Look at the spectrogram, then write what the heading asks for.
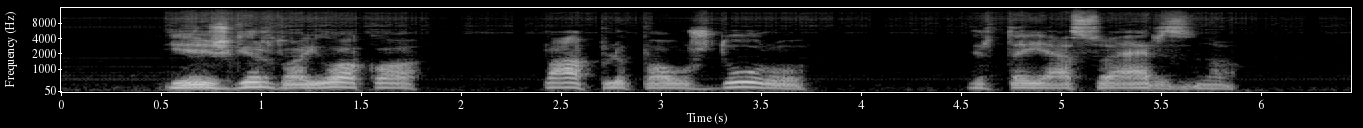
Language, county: Lithuanian, Utena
